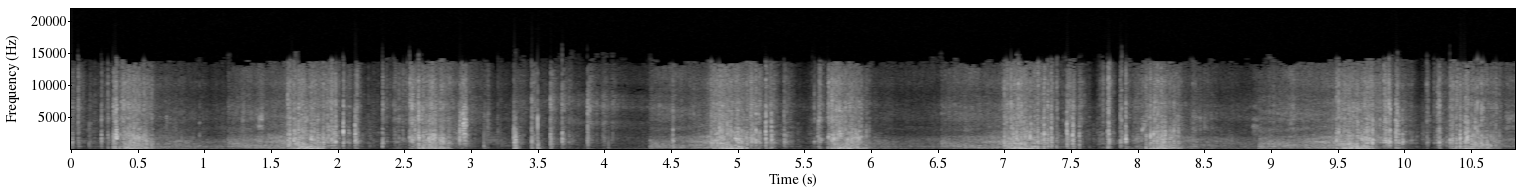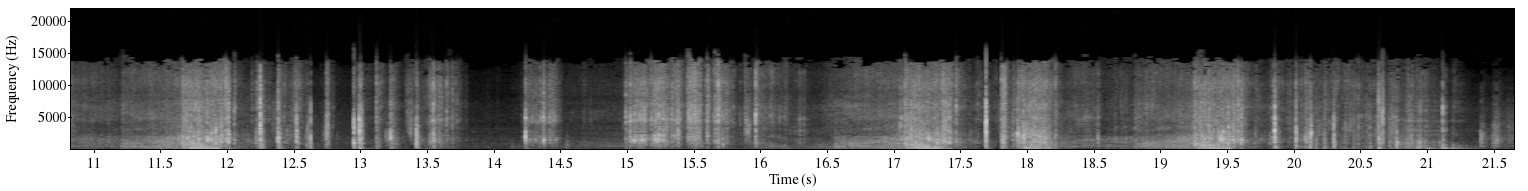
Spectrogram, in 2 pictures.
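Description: Skateboard wheels rolling on concrete, with repeated sharp clacks and scrapes of the board against a brick quarter pipe.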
